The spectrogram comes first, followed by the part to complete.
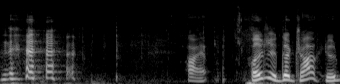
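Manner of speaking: talking while chewing ice. Wrapping up a chat with a podcaster, talking while chewing ice. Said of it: "I'm chewing ice".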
